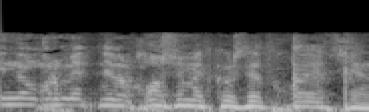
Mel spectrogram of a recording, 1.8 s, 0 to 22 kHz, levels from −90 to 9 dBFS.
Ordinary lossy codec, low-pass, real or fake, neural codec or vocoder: MP3, 32 kbps; 7.2 kHz; fake; vocoder, 22.05 kHz, 80 mel bands, WaveNeXt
